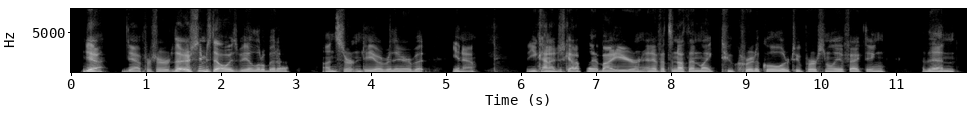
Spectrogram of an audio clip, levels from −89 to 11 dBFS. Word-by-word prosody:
Yeah, 135 -6 +7 0.3
yeah, 105 -3 -3
for 115 +1 -9
sure. 110 -2 -3
There, 165 +3 +6
uh, 180 - +9
seems 210 -1 +3
to - - +8
always 110 -1 +2
be 105 +1 -2
a 105 - +2
little 100 0 0
bit 95 +1 -1
of 100 +1 -2 0.5
uncertainty 105 +1 -3
over 100 0 0
there, 95 0 -1
but, 95 -2 -3 0.3
you 110 - -3
know, 95 0 -7 0.7
you 105 +1 -4
kinda 110 -3 +1
just 100 +3 -6
gotta 105 -3 0
play 100 -1 -1
it 85 - -5
by 95 -1 0
ear, 95 0 0
and 110 +1 -3
if 120 +1 0
it's 125 - -3
nothing, 125 -4 +3
like, 100 -3 -1
too 125 -3 -4
critical 115 -1 0
or 110 -2 +3
too 115 +1 -3
personally 100 0 -1
affecting, 100 +1 -2 0.5
then 95 -2 0
105 Hz, 200 wpm, -23 LUFS, 100-110 Hz, 0.7 s, uh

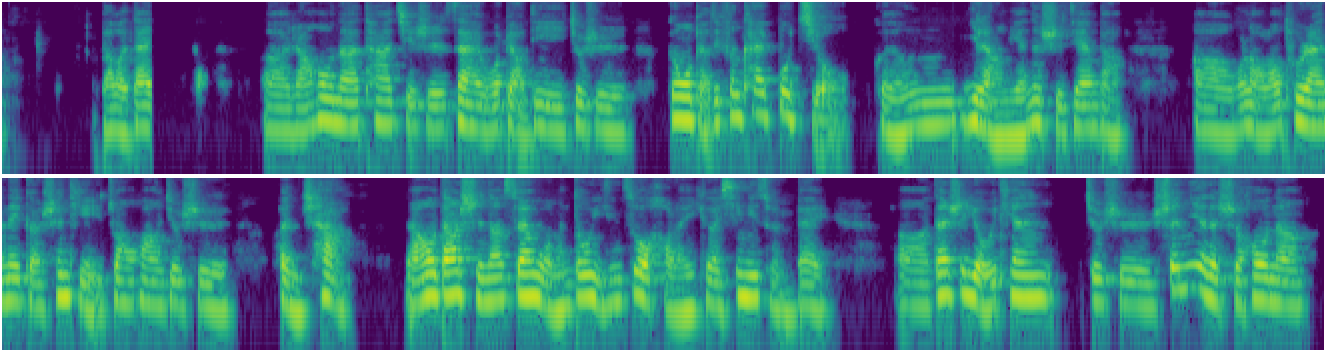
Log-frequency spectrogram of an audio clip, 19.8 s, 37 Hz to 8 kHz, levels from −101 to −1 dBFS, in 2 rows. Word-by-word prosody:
带 - - -24
大， - - -35 1.7
呃， 145 - -4
然 145 +2 -4
后 200 -1 +3
呢， 175 -2 +2
她 180 0 -3
其 180 -2 -5
实 155 -1 -4
在 165 -2 +1
我 155 +2 -2
表 - - -2
弟 155 -3 -5
就 155 +5 -4
是 145 -4 -6 0.3
跟 210 0 +5
我 205 - +9
表 200 - -3
弟 180 - -2
分 220 +5 -1
开 235 +3 0
不 235 0 0
久， 175 -2 -3 0.2
可 160 - -7
能 165 +7 -2
1-2 155 -11 +2
年 125 +6 0
的 185 - +2
时 165 -5 -4
间 155 0 -1
吧， 130 -4 -7 0.5
啊， 140 -4 -5
我 150 +4 -4
姥 160 -5 -1
姥 150 +3 -1
突 190 - 0
然 165 -3 +4
那 175 0 +1
个 150 -4 -4
身 195 +7 +2
体 150 -9 -5
状 165 -2 -3
况 155 -2 -4
就 160 0 -4
是 145 -4 -5 0.3
很 150 -8 -1
差。 140 - -2 0.4
然 160 - 0
后 205 +1 +8
当 210 +1 +8
时 210 -4 +1
呢， 175 +1 +2
虽 180 +3 +5
然 200 - +7
我 150 -6 +1
们 130 +2 -2
都 195 +4 +4
已 175 - -2
经 165 +3 -5
做 180 +2 +4
好 135 -6 -6
了 125 0 -2
一 130 - -1
个 155 +4 -4
心 200 +7 +3
理 190 - +5
准 140 -10 -8
备， 135 -3 -5 0.5
呃， 150 -1 -6
但 205 +1 +6
是 210 0 +1
有 160 -8 +4
一 - - -3
天 190 +1 +2 0.2
就 175 - -3
是 155 -3 -6
深 245 - 0
夜 255 -3 +2
的 180 - +5
时 170 0 -2
候 180 +3 +3
呢， 155 -2 -2
165 Hz, 245 characters per minute, -22 LUFS, 145-185 Hz, 1.7 s, 我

